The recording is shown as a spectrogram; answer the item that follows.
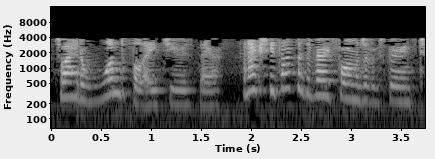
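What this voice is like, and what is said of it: Irish accent. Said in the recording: “to be Irish in Britain ... people loved my accent ... my Irishness”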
